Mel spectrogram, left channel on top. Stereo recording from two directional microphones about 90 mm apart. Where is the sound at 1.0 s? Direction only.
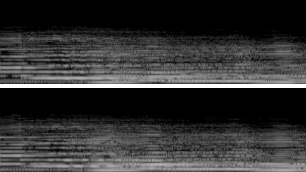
35° right (ahead or behind).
